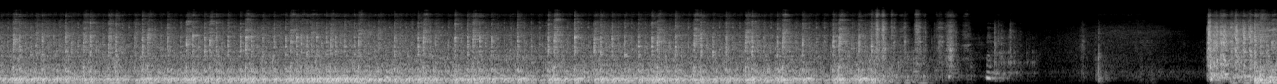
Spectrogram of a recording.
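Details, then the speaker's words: 1998 Harley Sportster (XLH883 converted to 1200), sat four years, carb ultrasonically cleaned, choke held by hand: loping V-twin idle runs about nine seconds then dies; fixed, but bowl gasket weeps and idle needs adjusting. "So it looks like it's fixed. Still got a little weakly. I'm gonna have to replace the gasket on the bowl, but that's what the problem was. We'll have to adjust the idle a little bit on this too."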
